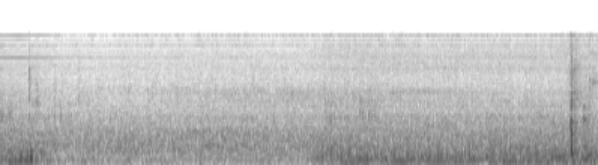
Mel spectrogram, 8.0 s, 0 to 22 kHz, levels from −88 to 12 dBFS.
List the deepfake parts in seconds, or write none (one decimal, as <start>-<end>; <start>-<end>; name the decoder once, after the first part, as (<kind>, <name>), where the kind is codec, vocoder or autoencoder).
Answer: 0.8-8.0 (vocoder, WaveNeXt)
